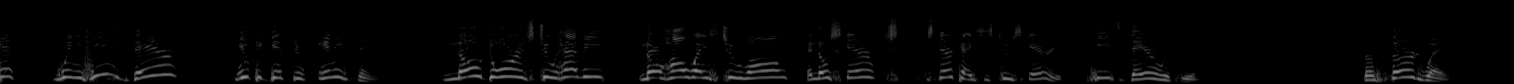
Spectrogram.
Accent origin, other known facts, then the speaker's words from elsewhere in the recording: Texas, United States; moved away as an adult; also born or lived in Houston, Texas; I'm from Texas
